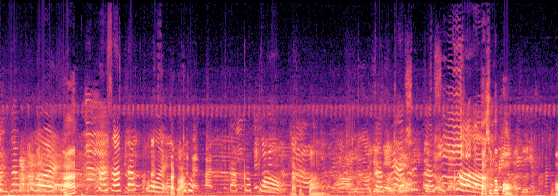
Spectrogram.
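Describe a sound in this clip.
A little girl talks in a high voice close by.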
